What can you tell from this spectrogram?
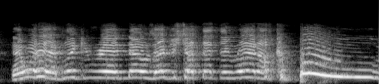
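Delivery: high-pitched gleeful boasting; hammed-up excited hunter; trigger-happy shooter. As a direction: crow it in falsetto, ending on a boom. Voicing the trigger-happy aunt.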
